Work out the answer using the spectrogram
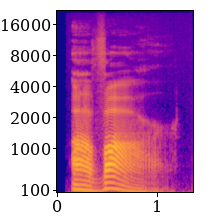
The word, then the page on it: abar: Hebrew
